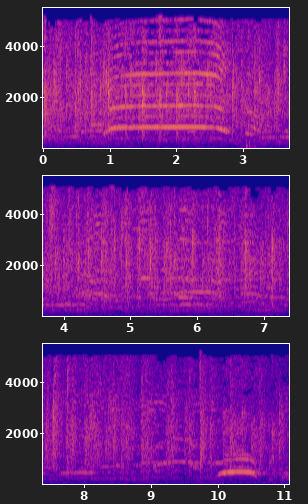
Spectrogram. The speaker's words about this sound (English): Come on and give the Lord the best hand clap of praise you can give right now.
